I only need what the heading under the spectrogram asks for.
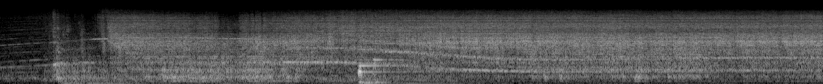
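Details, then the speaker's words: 2020 Chevrolet Silverado 1500 3.0L Duramax diesel, 20,492 miles, after fuel filter replacement: start button held about five seconds without brake to prime; steady electric fuel pump whine builds then eases to lower even tone as pressure rises, no rattling or surging; normal fuel pump priming. "and you hear the fuel pump running basically it's generating pressure it's going to can now hear that it's actually pumping"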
